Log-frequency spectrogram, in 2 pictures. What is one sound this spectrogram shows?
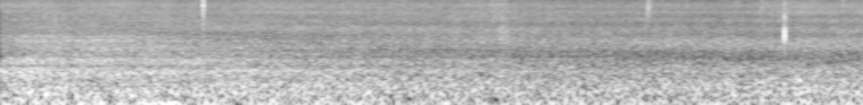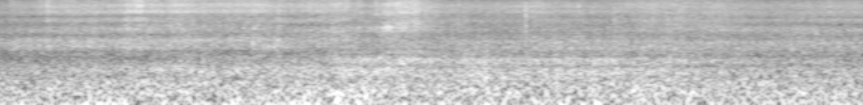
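Sea waves crash and roar against rocks nearby.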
